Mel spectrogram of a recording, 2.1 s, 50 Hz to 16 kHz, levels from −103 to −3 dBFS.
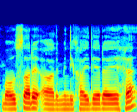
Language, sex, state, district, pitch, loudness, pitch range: Hindi, male, Uttar Pradesh, Shamli, 130 Hz, -16 LUFS, 125-130 Hz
